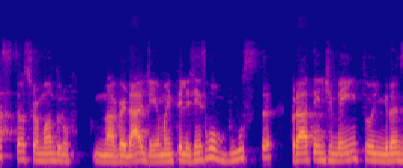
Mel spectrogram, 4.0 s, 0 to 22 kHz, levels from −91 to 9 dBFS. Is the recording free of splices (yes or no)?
no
